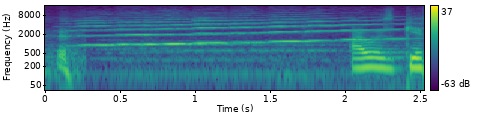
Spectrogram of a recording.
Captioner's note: laughs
